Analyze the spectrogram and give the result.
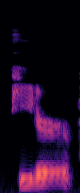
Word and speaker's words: Piter: Um, so in the audiobook I listened to, they pronounce it Piter. Okay. Uh, I I've also heard it pronounced like Peter, Pite, or something like that.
